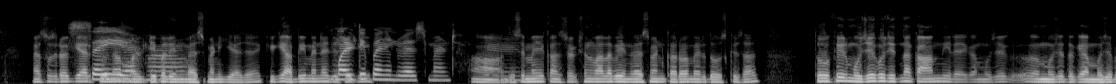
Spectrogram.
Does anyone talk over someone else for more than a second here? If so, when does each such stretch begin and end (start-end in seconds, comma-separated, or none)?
0.7-2.0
